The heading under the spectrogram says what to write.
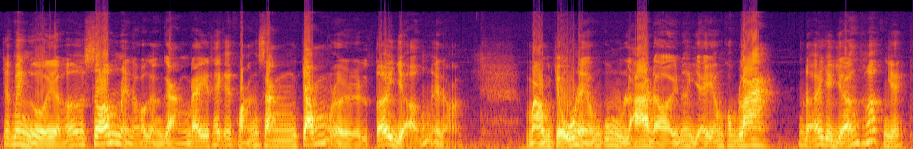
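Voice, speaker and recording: A man's voice: mid-range voice, very animated, brisk. A man narrating a ghost story in a colloquial, meandering way, often repeating words.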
